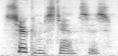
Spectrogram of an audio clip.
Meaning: plural of circumstance
- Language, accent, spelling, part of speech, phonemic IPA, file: English, US, circumstances, noun, /ˈsɝkəmstænsɪz/, En-us-circumstances.ogg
